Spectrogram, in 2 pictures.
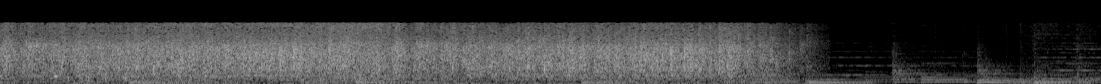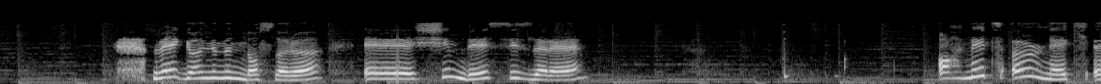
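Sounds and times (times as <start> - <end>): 
audience applause after a Turkish poetry reading: 0.0 - 8.3
speech: 12.6 - 17.0, 20.4 - 22.0.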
